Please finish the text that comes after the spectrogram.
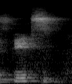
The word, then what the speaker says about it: Keats: अब ये कीट्स की स्पेलिंग ये होती है KEATS, कीट्स, और उसके बाद में हिसिंग साउंड भी आ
